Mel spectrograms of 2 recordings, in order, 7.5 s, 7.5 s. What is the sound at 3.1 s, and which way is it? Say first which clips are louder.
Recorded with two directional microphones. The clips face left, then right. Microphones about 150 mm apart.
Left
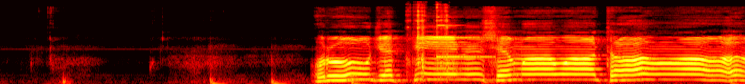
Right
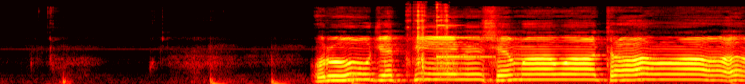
Music: even; 40° right (ahead or behind).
